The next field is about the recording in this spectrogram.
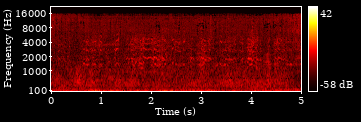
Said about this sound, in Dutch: Allemaal mooi de kopjes omhoog. Ja, ik kan wel zeggen, voor dwerggans, je ziet al die koolganzen staan.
